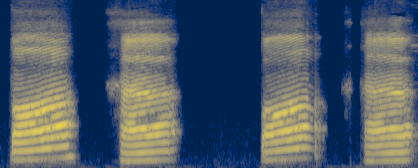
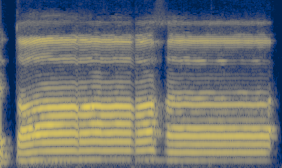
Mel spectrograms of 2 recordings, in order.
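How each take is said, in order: First: "पा, हा" evenly held, each syllable separate; correct one-alif length. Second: "ता, हा" drawn out with a swooping note; wrong overstretched reading. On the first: Teacher correcting the reading for students, measured. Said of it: "ऐसे नहीं पढ़ेंगे". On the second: Teacher showing students how not to read, swooping. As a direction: overstretch and bend "ता, हा". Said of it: "इसको हम ऐसे नहीं पढ़ेंगे". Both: Shown as a demonstration.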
